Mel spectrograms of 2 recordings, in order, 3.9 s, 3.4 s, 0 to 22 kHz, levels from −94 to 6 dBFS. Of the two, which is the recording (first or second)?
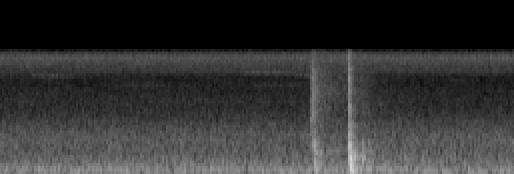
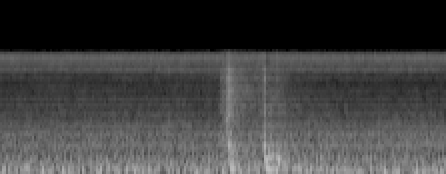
first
